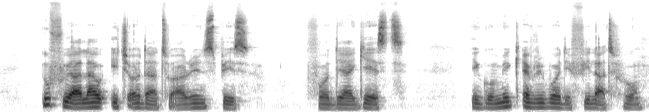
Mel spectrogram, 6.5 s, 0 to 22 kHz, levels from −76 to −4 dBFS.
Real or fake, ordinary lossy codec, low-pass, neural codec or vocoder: real; none; none; none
